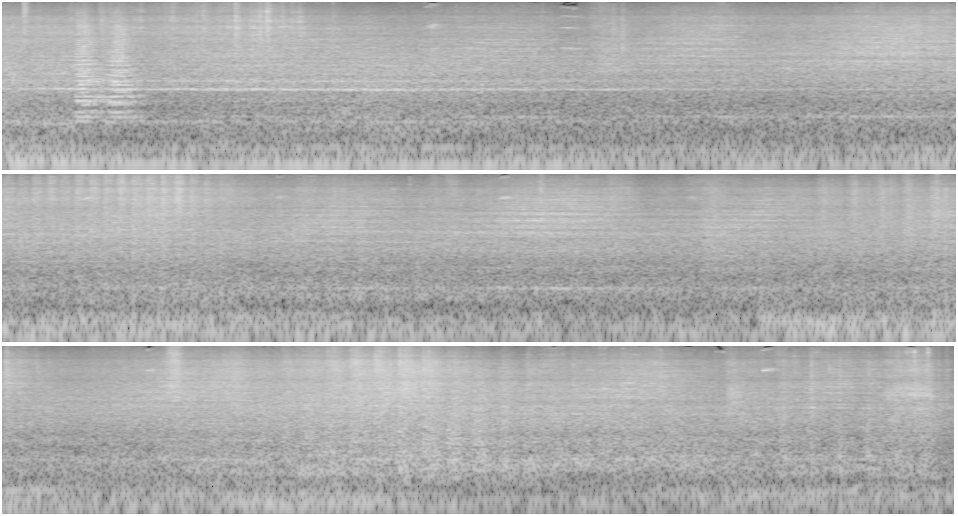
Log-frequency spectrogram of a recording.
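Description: BNSF diesel freight train passing close by: the trailing locomotives rumble past, followed by double-stack intermodal container cars with a steady low wheel rumble and clatter on the rails.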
